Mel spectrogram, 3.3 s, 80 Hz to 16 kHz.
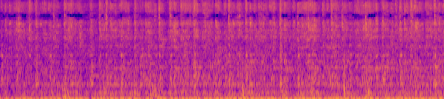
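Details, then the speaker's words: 1971 Corvette with a rebuilt, numbers-matching V8, heard from the rear at the tailpipes while idling: a deep, even burbling rumble with no misses or ticks. Sounds like a Corvette should; normal V8 idle. "And it sounds like a Corvette should."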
